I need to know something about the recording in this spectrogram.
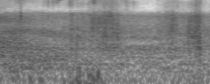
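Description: A few soft footsteps, with some faint handling knocks, over a steady background hum and noise.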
